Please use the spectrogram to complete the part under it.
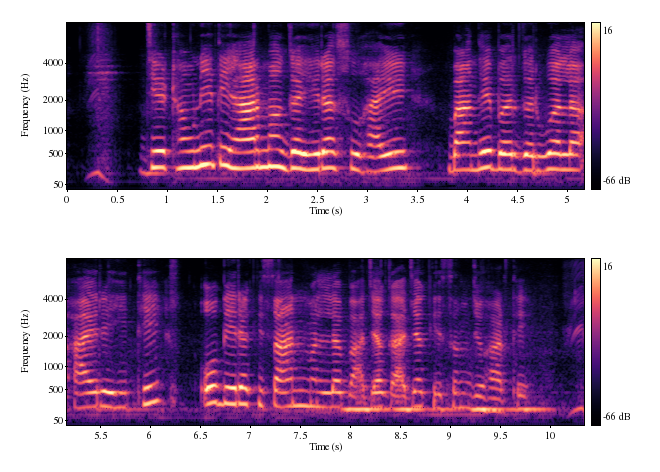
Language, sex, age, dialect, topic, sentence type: Chhattisgarhi, female, 18-24, Western/Budati/Khatahi, agriculture, statement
